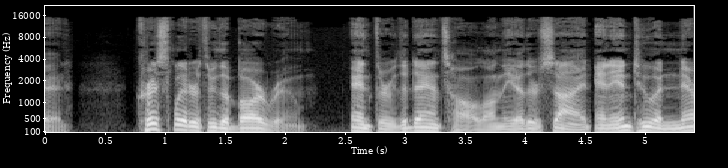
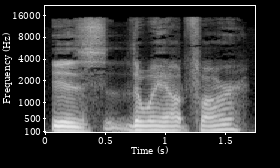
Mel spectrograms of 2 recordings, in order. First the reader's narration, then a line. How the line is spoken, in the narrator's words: she asked quietly, scared someone or something would hear them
